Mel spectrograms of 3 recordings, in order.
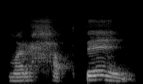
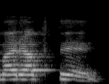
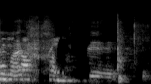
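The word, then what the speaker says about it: مرحبتين: I heard marabtin. I didn't hear marhabtin.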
